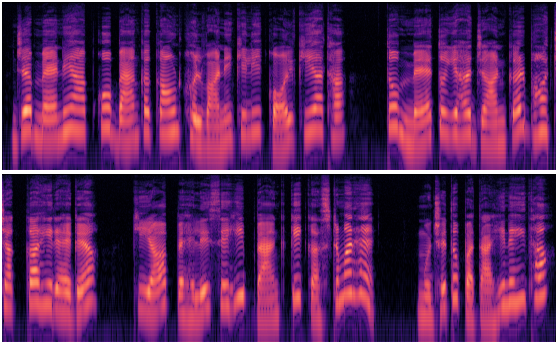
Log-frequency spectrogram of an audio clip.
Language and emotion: Hindi, surprised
